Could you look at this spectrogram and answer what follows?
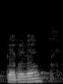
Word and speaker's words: paradigm: Paradigm is in this one thing you need to remember, that in this paradigm this particular G, okay, this G is silent. Okay, we don't pronounce this G, this is slash.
